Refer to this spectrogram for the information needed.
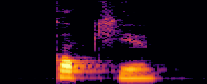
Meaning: diminutive of kok
- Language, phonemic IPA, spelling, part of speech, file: Dutch, /ˈkɔkjə/, kokje, noun, Nl-kokje.ogg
